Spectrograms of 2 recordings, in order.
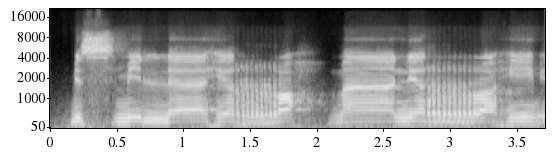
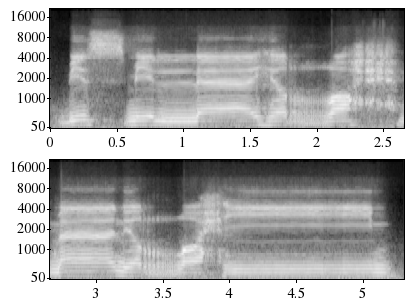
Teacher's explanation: pengucapan huruf ra, ya, dia tidak boleh tipis. Bismillahirrahmanirrahim itu keliru, tapi tebal.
